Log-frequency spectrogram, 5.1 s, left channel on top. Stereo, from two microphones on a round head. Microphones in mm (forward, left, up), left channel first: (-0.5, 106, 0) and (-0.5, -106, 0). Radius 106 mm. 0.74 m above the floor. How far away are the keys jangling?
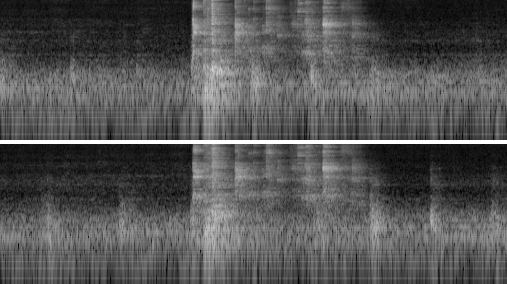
About 0.7 m.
